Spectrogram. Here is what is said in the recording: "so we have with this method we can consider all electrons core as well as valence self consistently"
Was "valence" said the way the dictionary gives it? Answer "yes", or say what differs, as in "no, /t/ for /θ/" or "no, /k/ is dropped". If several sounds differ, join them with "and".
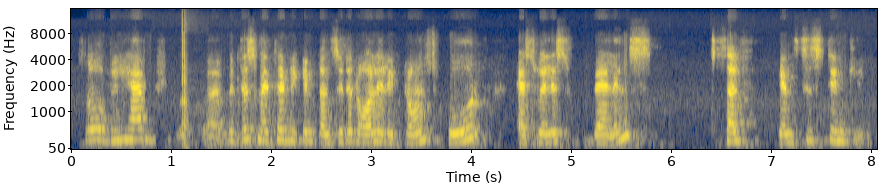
no, /b/ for /v/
